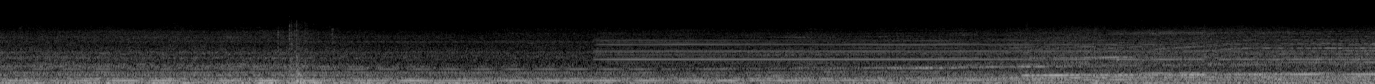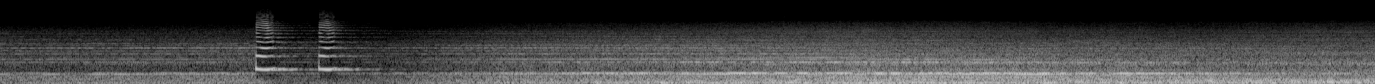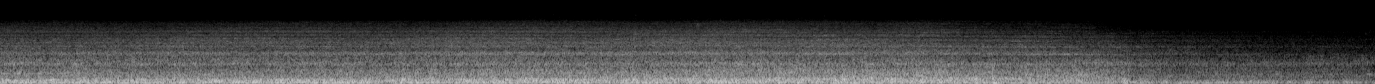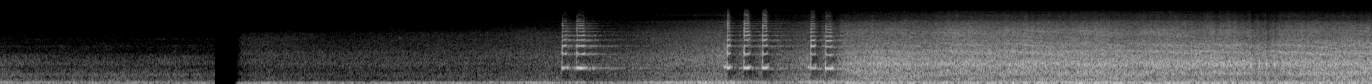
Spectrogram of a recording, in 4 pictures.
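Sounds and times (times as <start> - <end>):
train wheels rumbling on rails: 0.0 - 5.3, 44.1 - 54.9
locomotive horn blasts: 5.9 - 10.4, 16.3 - 17.6, 46.8 - 47.8, 48.4 - 49.8.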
